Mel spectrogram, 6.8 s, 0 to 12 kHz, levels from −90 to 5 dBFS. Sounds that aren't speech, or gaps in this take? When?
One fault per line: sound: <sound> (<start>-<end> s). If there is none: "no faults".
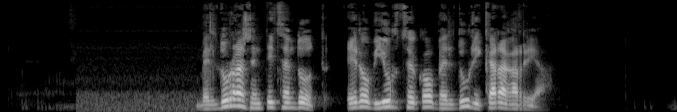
no faults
